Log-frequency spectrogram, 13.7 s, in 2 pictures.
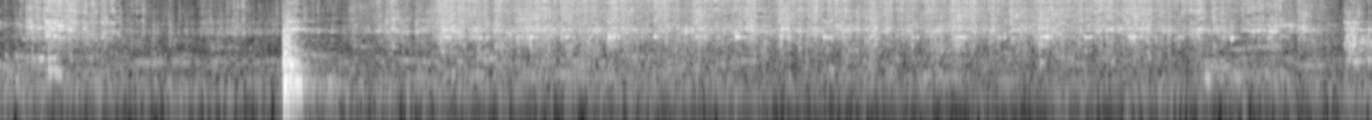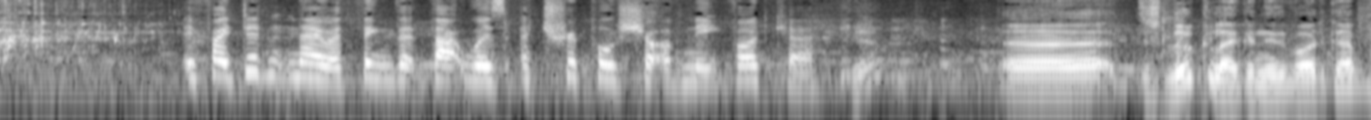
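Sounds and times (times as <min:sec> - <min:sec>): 
ice rattling in a cocktail shaker: 0:00.0 - 0:07.8
speech: 0:07.8 - 0:13.7.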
